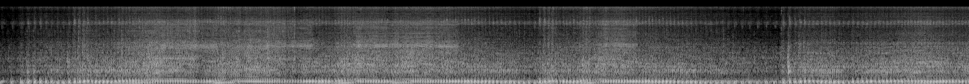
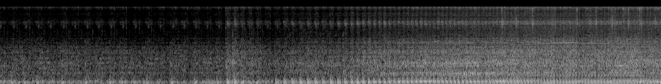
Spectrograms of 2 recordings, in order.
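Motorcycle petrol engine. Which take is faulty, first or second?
second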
